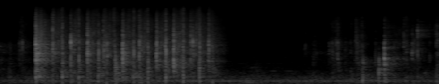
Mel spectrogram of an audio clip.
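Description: Oracle cards being shuffled by hand: a rapid, dense run of card clicks and flicks for about three seconds. Near the end come a few light taps as a card is drawn.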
